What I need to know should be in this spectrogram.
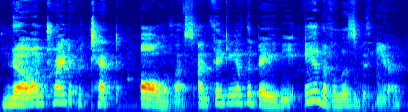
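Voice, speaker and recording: A woman's voice: fairly low pitch, big pitch swings, fast talker, mellow. Woman reading stern, pleading farmer brother. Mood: passionate. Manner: harsh, pleading, emphatic.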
